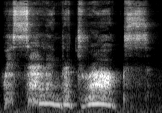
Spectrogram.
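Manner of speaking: slow, hissed stage whisper; drawn-out secretive whisper; conspiratorial whisper. Acted. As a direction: lean in and whisper it slowly, like a secret. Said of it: "Kara leans in and whispers".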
